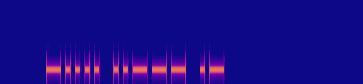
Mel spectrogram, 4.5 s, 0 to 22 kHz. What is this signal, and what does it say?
Morse code, heard as a keyed tone, about 20 wpm, 700 Hz. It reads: 62A
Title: Common Cut Numbers - 3-Digit 20wpm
